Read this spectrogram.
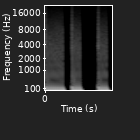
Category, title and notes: Instrument samples > Synths / Electronic
Compressed Bass white noise
Bass layered with noise compressed with a multiband compressor.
